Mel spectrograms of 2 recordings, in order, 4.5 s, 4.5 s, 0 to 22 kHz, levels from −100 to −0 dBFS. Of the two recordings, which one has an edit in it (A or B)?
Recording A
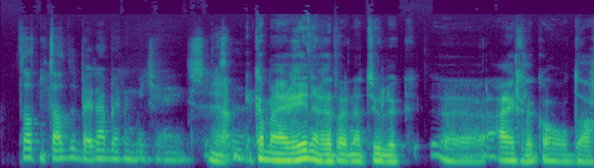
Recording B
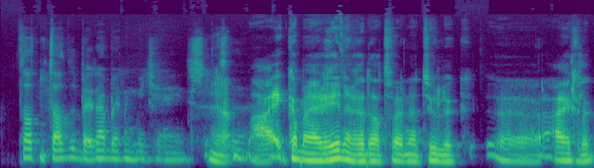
A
